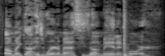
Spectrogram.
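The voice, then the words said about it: Stereotyped effeminate put-on voice. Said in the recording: “I don't know why I'm doing the gay voice”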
